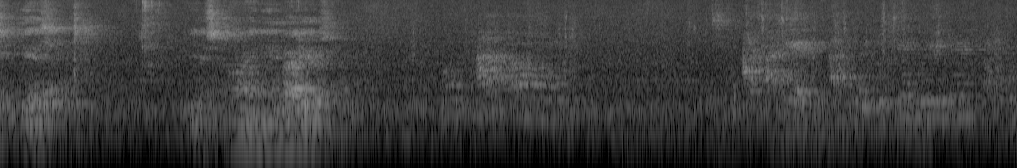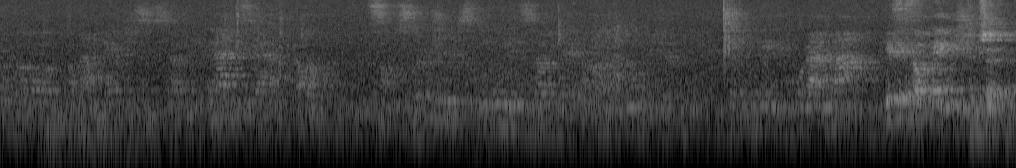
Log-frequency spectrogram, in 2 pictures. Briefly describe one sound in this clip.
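A man preaches through a microphone and loudspeakers in a large echoing hall.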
